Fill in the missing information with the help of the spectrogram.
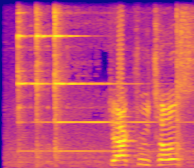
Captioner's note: bell ringing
